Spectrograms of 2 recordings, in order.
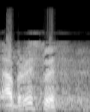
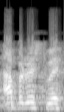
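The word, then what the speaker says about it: Aberystwyth: studied chemistry at the University College of Wales abber iswith uh abber iswith in case you don't know is a beautiful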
